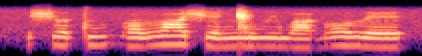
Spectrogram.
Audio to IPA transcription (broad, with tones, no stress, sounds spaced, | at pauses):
ʃ ʌ˨ t u˨˦ ɡ ɒ˨ β ɑ˦ ʃ ɛ˨ ŋ͡ǁ u˨ ɪ̯ w ɑ˨ ɡ ɔ˦ ð ɛ˦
